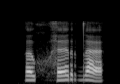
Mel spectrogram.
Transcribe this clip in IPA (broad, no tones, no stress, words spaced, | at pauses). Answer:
ɜxʷhɛrd̪æ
